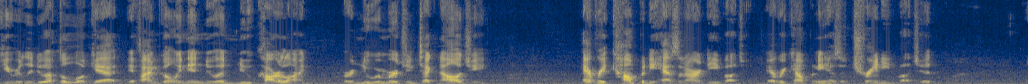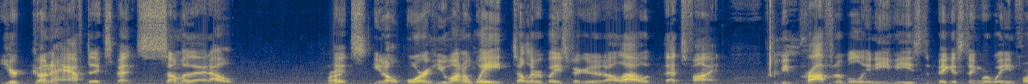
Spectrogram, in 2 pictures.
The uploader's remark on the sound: LIVE from AAPEX 2021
